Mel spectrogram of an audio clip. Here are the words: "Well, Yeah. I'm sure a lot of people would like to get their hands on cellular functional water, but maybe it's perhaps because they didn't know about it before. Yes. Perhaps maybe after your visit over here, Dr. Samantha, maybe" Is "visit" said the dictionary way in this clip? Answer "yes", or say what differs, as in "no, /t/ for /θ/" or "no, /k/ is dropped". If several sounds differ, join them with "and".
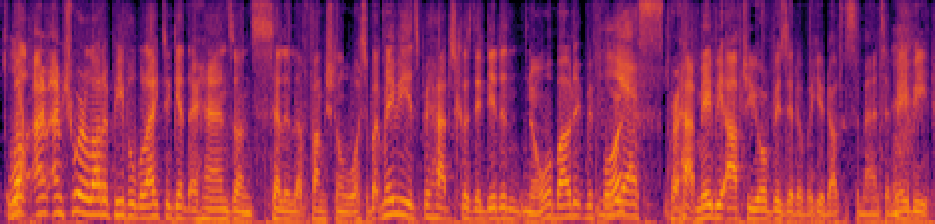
yes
